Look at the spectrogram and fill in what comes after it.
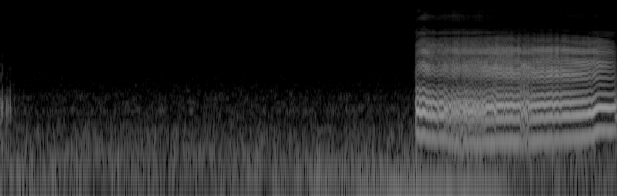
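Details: After three seconds of quiet room hush, a sleeping Asian small-clawed otter talks in its sleep with one loud, reedy, wavering whine for about a second and a half, lifting slightly at the end.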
